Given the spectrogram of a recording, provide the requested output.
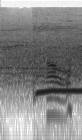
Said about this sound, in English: we're bringing in that applause here because, yeah, we're about to just have an amazing interview.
